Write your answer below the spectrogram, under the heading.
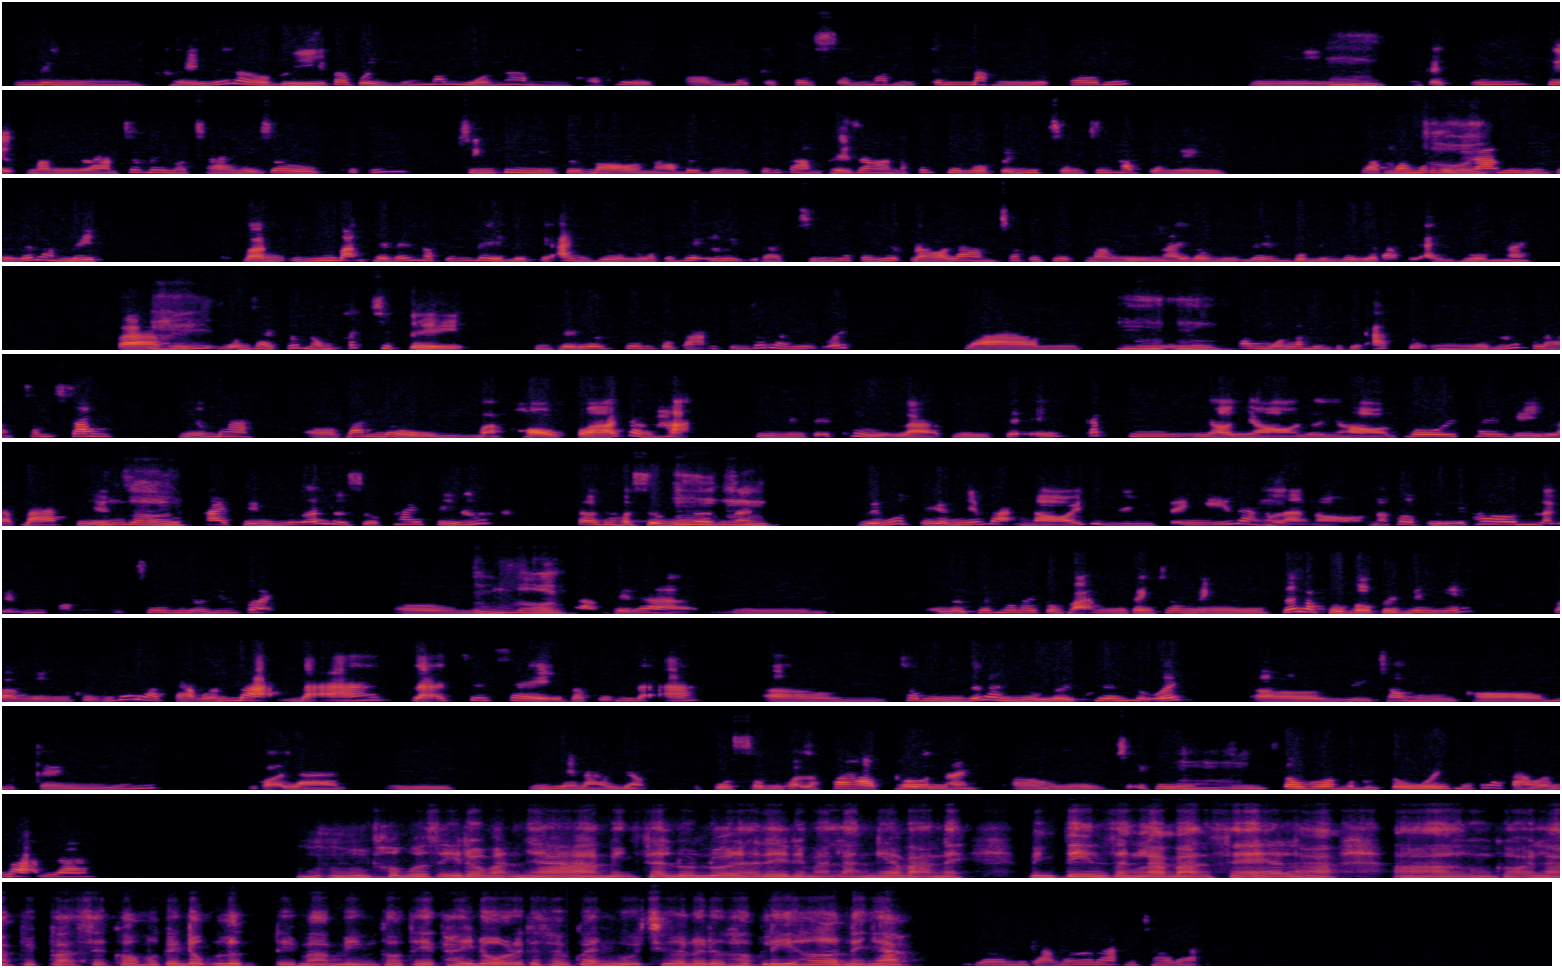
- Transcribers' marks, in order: static; other background noise; tapping; laughing while speaking: "tiếng"; chuckle; unintelligible speech
- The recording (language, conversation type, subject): Vietnamese, advice, Ngủ trưa quá nhiều ảnh hưởng đến giấc ngủ ban đêm của bạn như thế nào?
